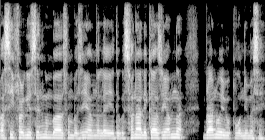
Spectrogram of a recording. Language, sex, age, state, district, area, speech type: Manipuri, male, 18-30, Manipur, Imphal West, rural, spontaneous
